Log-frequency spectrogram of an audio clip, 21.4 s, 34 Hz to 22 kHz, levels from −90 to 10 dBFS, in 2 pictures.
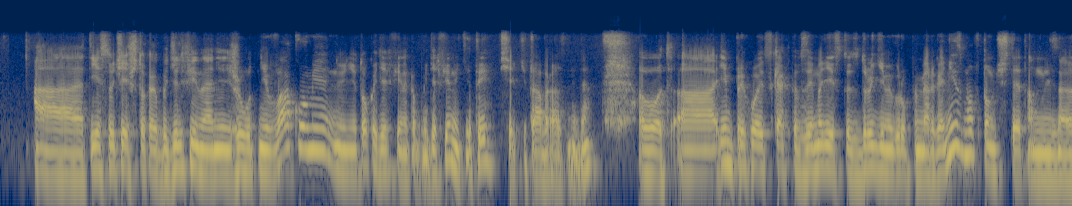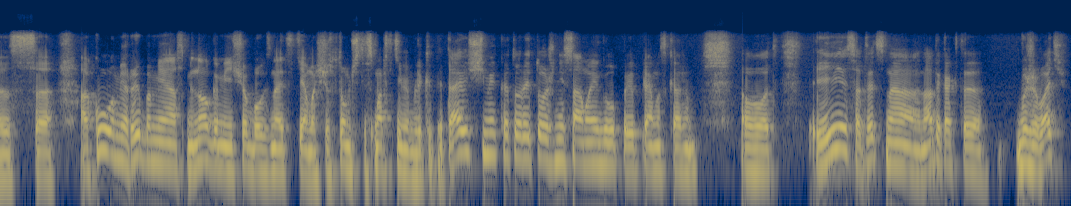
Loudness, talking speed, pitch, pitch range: -17 LUFS, 195 wpm, 110 Hz, 100-130 Hz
